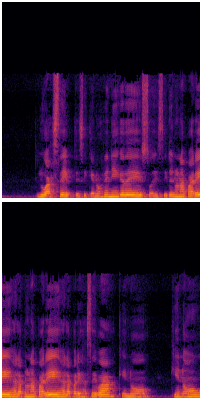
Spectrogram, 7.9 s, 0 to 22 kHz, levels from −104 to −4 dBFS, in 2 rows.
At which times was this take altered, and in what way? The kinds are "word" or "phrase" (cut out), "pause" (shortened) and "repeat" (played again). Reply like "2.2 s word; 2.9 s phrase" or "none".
3.3 s phrase; 4.4 s repeat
